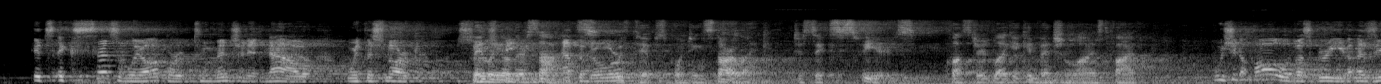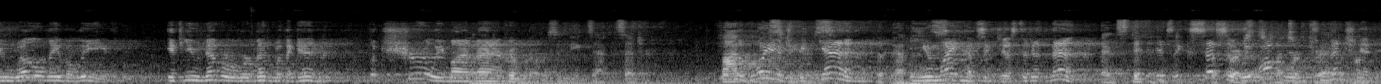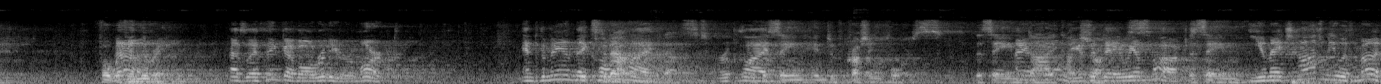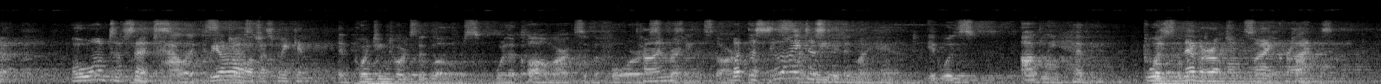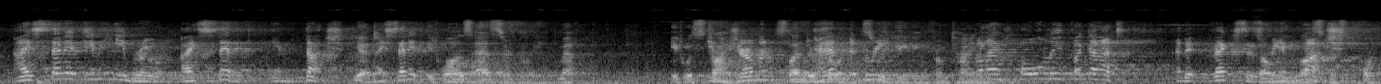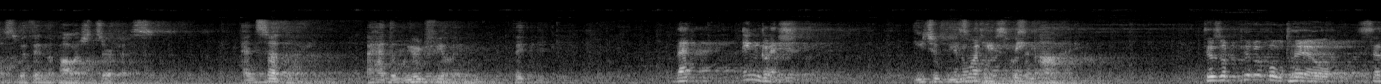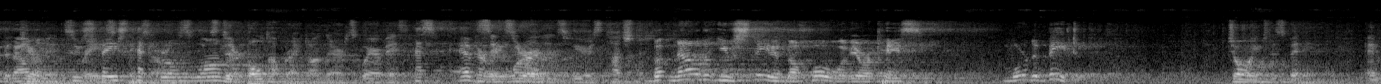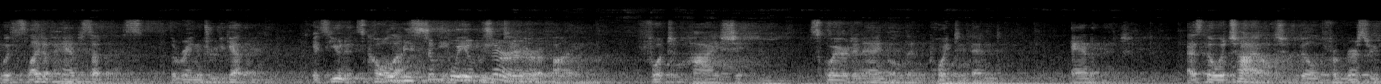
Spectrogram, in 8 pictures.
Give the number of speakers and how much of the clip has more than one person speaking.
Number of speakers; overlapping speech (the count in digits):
2, about 28%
